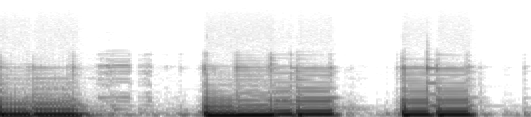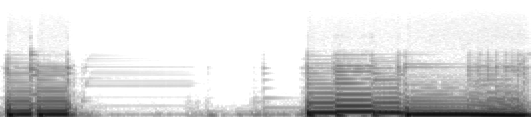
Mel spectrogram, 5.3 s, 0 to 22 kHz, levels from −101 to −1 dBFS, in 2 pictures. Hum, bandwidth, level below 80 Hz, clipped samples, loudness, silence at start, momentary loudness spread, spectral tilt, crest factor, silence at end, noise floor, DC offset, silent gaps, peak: none; 2.2 kHz; -22 dBFS; under 0.1%; -16 LUFS; 0 s; 10 LU; -14 dB/octave; 12 dB; 0 s; -69 dBFS; under 0.1%; none; -4 dBFS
